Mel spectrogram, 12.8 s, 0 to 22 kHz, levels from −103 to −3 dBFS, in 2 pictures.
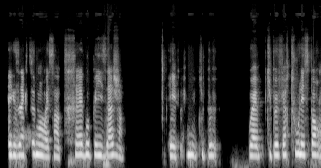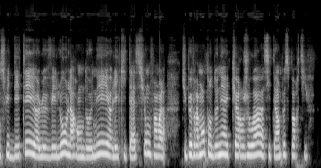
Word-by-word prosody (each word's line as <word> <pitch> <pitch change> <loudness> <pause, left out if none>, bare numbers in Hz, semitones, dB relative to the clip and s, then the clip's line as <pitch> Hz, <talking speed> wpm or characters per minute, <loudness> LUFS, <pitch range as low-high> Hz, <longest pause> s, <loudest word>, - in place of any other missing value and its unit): Exactement, 220 +1 +2
ouais, 190 -1 -1
c'est 200 +2 -9
un 185 -2 -2
très 230 +5 -2
beau 235 +2 +1
paysage 215 -1 0 1.0
et 200 -2 +1
tu 225 -3 -1
tu 225 - -5
peu 215 +1 -3 0.7
ouais, 205 -1 +1
tu 225 - -5
peux 225 +2 +4
faire 225 +1 -2
tous 250 -1 0
les 230 -1 +6
sports 225 0 0
ensuite 200 -1 -3
d'été, 230 +5 +1
heu, 200 - +1
le 195 +1 0
vélo, 195 +7 +1
la 205 -3 +3
randonnée, 195 +5 0
heu, - - 0
l'équitation 190 +4 -3
enfin, 215 -3 +1
voilà. 205 -2 +2 0.3
Tu 225 - -4
peux 230 - +4
vraiment 220 +4 +3
t'en 230 -2 +1
donner 220 +3 +2
à 230 -1 +3
cœur 215 -2 0
joie, 220 +3 +3
heu, - - -1
si 210 -2 -7
tu 195 - -8
es - - +1
un 195 - +2
peu 230 - -2
sportif. 210 - -7
215 Hz, 205 wpm, -20 LUFS, 200-230 Hz, 1.0 s, les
